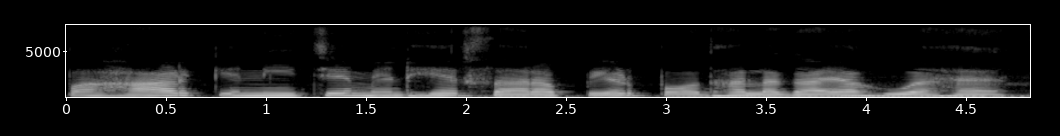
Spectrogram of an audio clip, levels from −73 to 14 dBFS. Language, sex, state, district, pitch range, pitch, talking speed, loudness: Hindi, female, Jharkhand, Garhwa, 195-215 Hz, 200 Hz, 135 wpm, -15 LUFS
